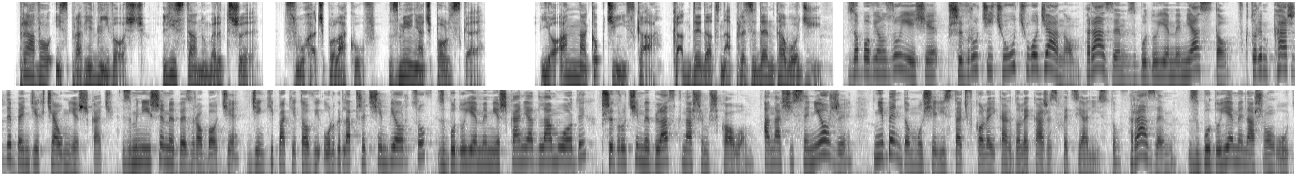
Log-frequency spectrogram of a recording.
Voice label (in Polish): Spot radiowy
